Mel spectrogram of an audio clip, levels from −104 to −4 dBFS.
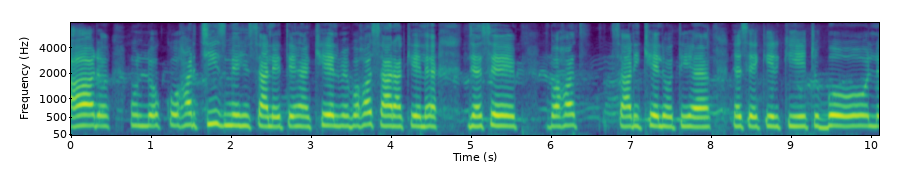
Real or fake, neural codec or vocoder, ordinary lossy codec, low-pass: real; none; none; none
